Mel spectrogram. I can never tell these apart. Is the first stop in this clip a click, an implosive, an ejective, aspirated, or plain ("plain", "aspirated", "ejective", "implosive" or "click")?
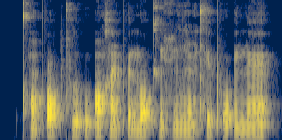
aspirated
